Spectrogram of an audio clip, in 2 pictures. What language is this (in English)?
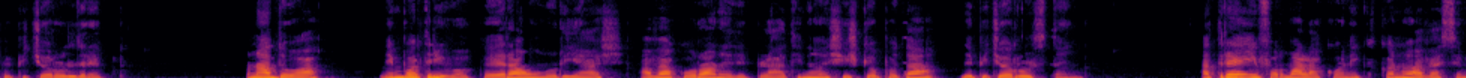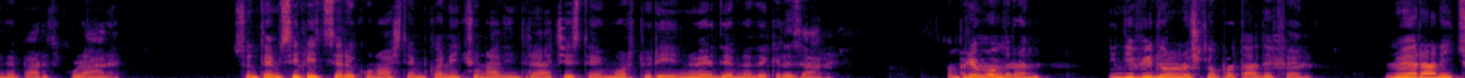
Romanian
